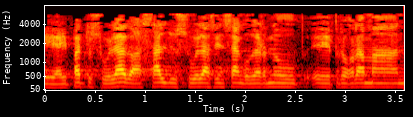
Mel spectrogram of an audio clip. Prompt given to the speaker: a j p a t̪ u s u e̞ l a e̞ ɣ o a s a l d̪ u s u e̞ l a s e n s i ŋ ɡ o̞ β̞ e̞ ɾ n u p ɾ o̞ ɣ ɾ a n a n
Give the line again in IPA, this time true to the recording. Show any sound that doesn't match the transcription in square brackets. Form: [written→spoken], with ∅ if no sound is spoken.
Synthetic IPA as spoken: a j p a t̪ u s u e̞ l a e̞ [ɣ→ð] o a s a l d̪ u s u e̞ l a s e n s [i→a] ŋ ɡ o̞ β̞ e̞ ɾ n u p ɾ o̞ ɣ ɾ a [n→m] a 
